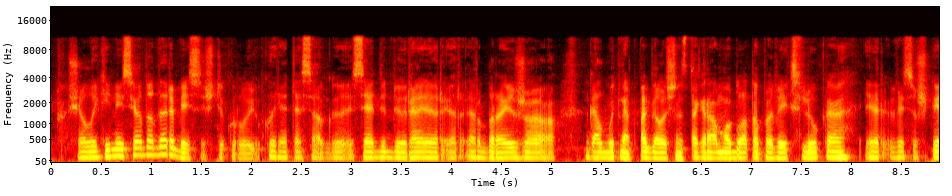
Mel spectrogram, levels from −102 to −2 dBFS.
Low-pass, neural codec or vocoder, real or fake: 10.8 kHz; codec, 24 kHz, 3 kbps, HILCodec; fake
